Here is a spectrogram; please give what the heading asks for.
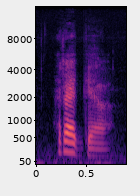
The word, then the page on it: reggel: [rɛɡ.ɡɛl]; /ˈrɛɡːɛl/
